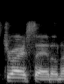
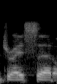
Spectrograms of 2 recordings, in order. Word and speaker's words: Draisaitl: Yeah, the craziest part about that is that Leon Draisaitl, which it's Draisaitl, not Draisaitl. I'll give you points for at least trying to pronounce the German name.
